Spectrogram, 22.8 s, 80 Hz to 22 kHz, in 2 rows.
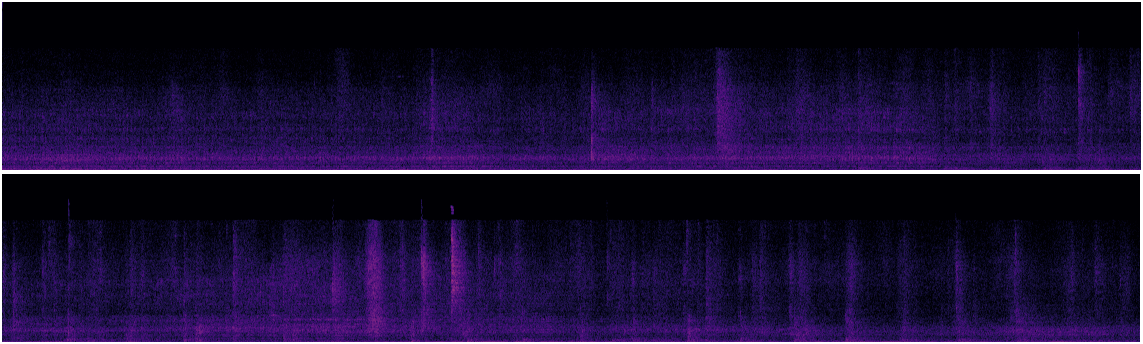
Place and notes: Südbrücke railway bridge, Köln Poll - stairway ambience, passers-by
Köln Südbrück railway bridge, stairway ambience, joggers, bikers and passers-by
(Sony PCM D50, DPA4060)
Cologne, Germany, 13 August 2013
